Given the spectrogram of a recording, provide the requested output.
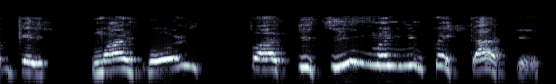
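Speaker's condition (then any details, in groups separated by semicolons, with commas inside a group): Cerebral palsy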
